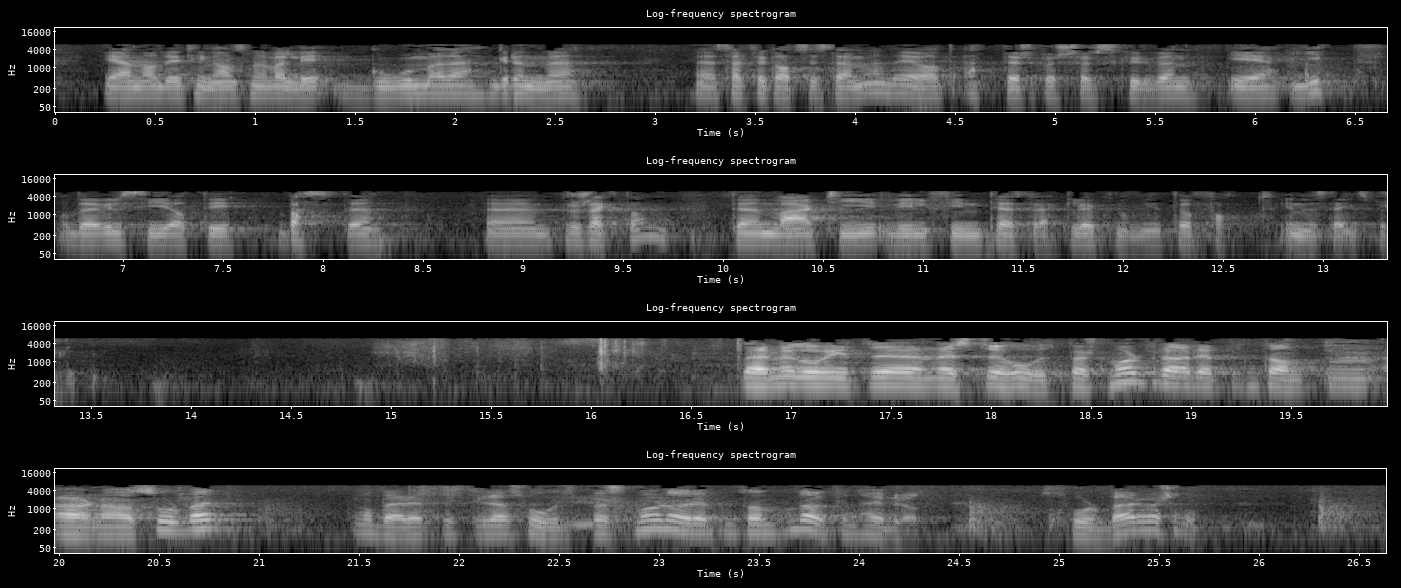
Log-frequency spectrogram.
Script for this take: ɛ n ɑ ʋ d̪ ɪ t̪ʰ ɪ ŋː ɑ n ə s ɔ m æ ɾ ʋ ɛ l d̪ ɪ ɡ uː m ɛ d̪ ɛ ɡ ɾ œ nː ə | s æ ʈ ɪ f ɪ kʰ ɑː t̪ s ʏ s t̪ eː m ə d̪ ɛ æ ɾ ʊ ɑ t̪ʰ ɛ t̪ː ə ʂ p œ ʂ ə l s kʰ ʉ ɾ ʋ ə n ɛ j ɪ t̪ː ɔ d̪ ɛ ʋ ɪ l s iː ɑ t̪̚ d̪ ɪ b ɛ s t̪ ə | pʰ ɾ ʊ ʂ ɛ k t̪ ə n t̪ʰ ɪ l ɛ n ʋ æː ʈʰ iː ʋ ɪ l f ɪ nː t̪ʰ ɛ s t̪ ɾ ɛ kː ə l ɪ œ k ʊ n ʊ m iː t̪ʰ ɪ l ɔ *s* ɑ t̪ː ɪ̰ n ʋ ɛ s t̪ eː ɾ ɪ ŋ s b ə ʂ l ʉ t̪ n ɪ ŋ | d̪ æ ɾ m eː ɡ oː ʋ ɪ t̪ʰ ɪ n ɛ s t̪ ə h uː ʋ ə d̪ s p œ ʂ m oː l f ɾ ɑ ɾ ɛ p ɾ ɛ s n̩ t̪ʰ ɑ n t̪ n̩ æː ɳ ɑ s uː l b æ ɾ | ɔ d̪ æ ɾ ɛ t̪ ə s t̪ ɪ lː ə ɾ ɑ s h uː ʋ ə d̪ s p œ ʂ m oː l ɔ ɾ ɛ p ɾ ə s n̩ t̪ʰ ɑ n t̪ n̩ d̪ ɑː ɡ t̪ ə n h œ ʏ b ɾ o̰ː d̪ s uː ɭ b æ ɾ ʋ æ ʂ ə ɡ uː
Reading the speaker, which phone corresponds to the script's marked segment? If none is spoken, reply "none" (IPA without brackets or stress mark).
f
